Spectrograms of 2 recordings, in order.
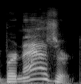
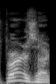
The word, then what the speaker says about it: Bernazard: your head sometimes and norm kept calling him bernazzard and his name was bernazard he's playing for the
